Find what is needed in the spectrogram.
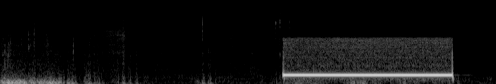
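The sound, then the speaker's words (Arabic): Telephone ring tone heard while a call is placed: a single loud, flat, steady tone lasting under two seconds, after a stretch of faint line noise. “الهاتف يرن.”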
